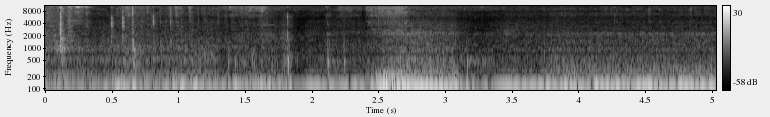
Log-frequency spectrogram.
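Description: A 1964 MGB roadster engine cranks and catches with a low rumble, then settles into a steady idle, close and loud.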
